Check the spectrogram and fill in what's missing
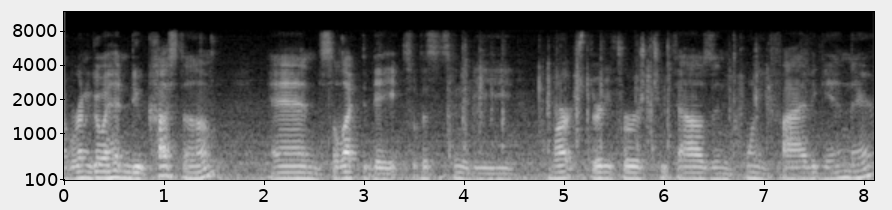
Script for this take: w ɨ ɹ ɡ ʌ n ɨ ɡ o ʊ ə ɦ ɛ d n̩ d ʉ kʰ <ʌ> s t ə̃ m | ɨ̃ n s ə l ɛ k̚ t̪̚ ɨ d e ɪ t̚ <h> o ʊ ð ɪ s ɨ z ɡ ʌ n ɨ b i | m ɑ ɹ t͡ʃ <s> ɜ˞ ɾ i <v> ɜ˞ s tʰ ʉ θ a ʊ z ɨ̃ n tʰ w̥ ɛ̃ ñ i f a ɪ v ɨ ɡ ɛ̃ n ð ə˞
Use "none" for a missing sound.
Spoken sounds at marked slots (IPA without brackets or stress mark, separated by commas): ʌ, s, θ, f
